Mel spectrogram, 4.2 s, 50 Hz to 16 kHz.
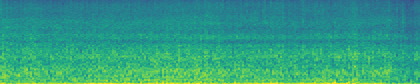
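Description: Hero XPulse 200 motorcycle's single-cylinder engine running steadily as it is ridden along a muddy trail, with a hiss of wind and riding noise over it.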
